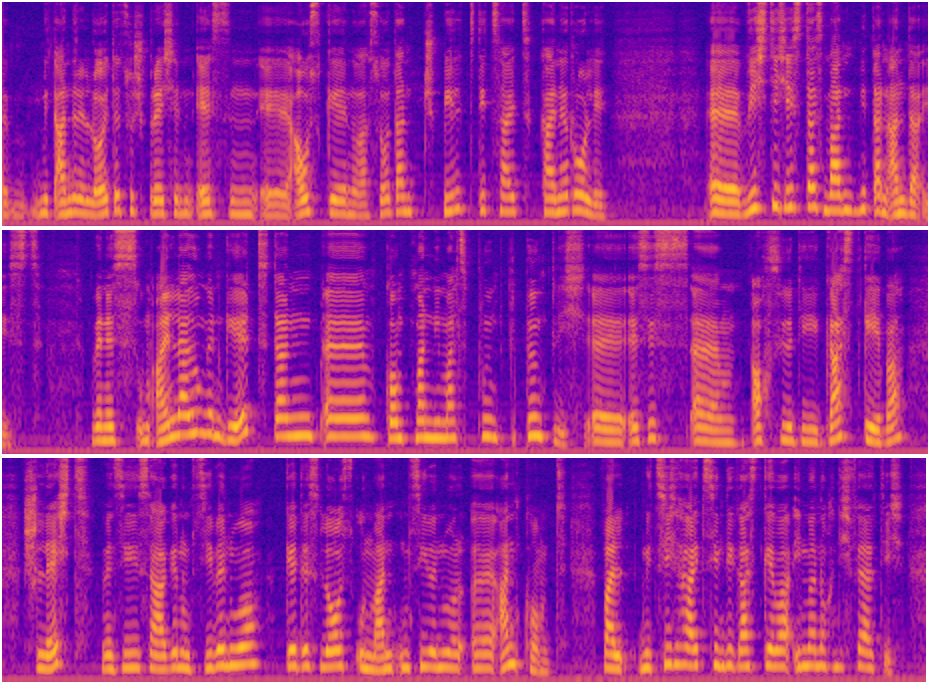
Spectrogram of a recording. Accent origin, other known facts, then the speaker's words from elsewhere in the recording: Colombia; ich komme aus Kolumbien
